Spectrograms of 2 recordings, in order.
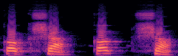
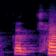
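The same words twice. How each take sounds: First: कक्षा said "kak-sha"; correct sh sound. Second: कक्षा mispronounced "kach-chha"; wrong chh sound. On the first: Teacher correcting the mistake for children, कक्षा as "kak-sha". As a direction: clear k then sh in कक्षा. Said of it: "श जैसे इसका उच्चारण होता है". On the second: Teacher showing children the mistake, कक्षा as "kach-chha". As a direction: chh in place of ksh in कक्षा. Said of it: "कक्षा नहीं". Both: Shown as a demonstration.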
